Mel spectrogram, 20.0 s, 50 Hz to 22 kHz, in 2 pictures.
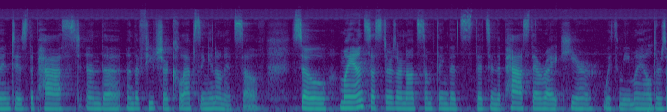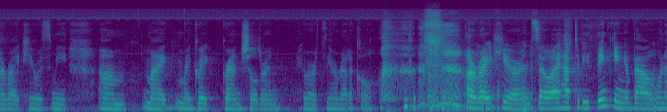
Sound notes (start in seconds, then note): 15.8 chuckles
